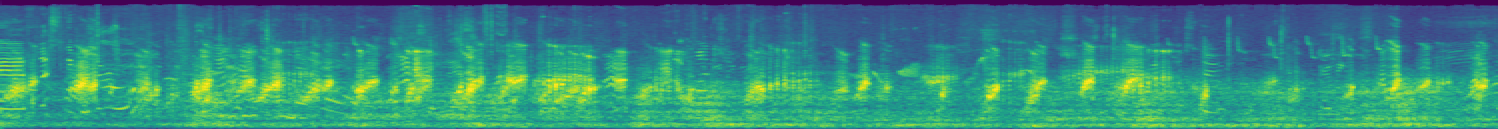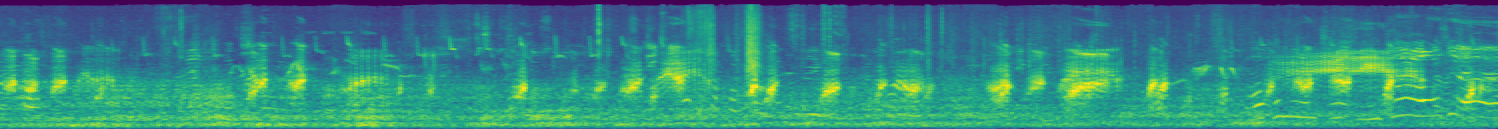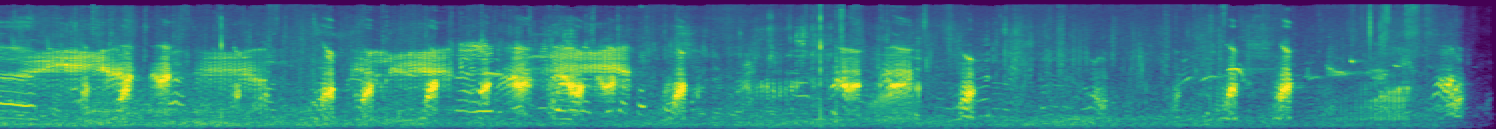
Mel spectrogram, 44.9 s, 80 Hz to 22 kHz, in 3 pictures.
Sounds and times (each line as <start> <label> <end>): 0.0 quacking frogs 19.4
20.0 quacking frogs 39.9
41.7 quacking frogs 43.0
43.6 quacking frogs 44.7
